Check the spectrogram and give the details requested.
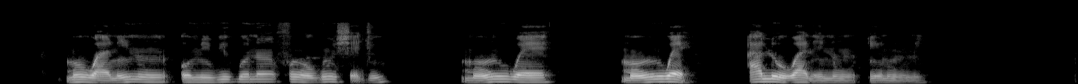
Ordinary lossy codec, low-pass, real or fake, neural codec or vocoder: none; 7.2 kHz; real; none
